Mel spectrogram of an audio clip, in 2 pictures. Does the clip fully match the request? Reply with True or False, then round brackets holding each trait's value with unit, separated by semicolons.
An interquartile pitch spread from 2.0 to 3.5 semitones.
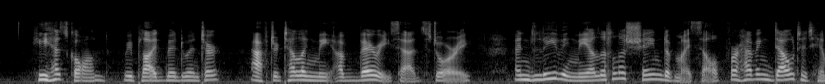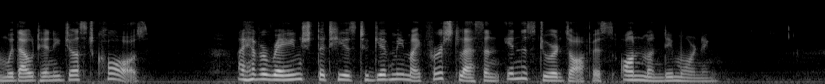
False (4.1 semitones)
